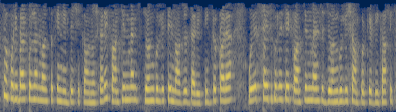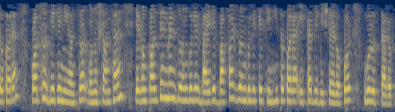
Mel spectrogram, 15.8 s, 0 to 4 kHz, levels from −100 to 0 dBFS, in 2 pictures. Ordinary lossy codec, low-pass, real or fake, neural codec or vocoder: MP3, 24 kbps; 3.6 kHz; fake; codec, 16 kHz, 8 kbps, FreqCodec, smaller model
